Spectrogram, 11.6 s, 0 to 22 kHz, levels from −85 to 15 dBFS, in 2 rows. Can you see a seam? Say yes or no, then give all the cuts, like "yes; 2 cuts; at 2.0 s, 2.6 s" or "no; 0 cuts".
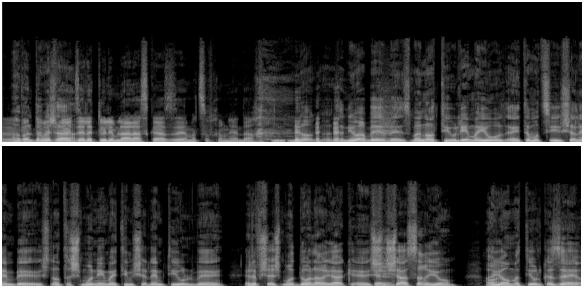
no; 0 cuts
